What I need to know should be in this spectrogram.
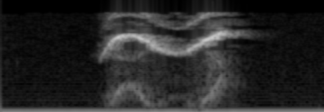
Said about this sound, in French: De toute manière, vous savez, j'ai un siffle ultra puissant.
